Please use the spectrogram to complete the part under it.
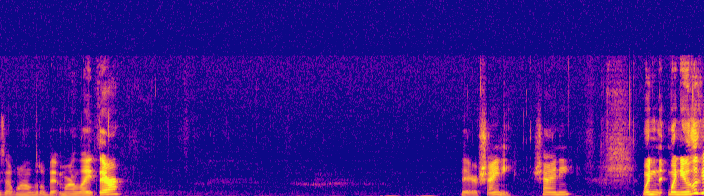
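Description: A middle-aged woman speaks calmly into a microphone, heard as on an online call, with pauses.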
